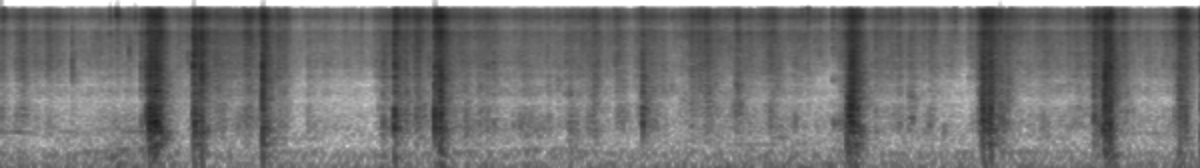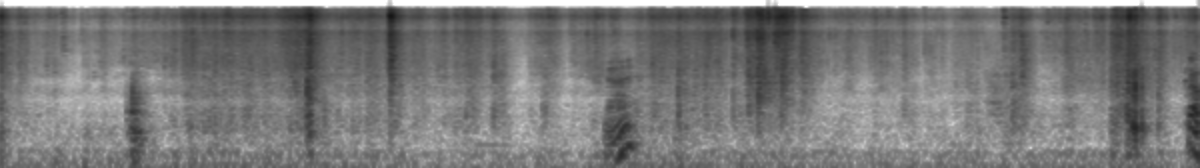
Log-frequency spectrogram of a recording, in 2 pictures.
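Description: Bubble wrap crinkling as packing tape is cut off it with a box cutter, in irregular sharp crackles and rustles.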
